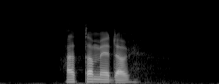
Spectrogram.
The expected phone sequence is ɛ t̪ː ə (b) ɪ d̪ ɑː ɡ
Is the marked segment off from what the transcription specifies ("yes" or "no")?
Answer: yes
